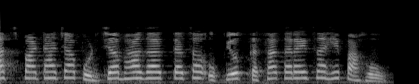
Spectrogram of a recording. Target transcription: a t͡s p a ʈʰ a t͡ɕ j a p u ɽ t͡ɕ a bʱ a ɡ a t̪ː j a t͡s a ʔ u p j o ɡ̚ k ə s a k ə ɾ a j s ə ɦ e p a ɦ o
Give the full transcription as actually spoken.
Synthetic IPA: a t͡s p a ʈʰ a t͡ɕ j a p u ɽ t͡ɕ a bʱ a ɡ a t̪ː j a t͡s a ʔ u p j o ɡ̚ k ə s a k ə ɾ a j t͡s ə ɦ e p a ɦ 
